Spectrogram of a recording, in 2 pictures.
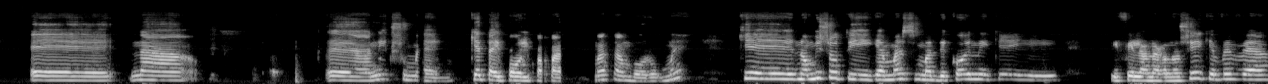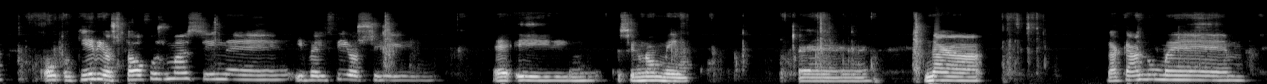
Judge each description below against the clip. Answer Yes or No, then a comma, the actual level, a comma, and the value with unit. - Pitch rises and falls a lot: No, average, 3.9 semitones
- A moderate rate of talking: No, slow, 90 wpm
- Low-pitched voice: No, high, 200 Hz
